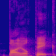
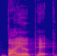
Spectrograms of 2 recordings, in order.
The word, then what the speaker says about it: biopic: So- I understand and I appreciate, because of biography, I think that's why I automatically think of biopic, but you can say biopic. Both are acceptable.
